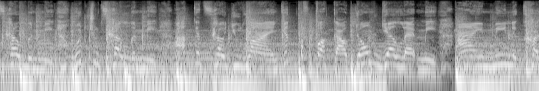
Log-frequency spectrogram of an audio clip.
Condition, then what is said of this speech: None; typical speech.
